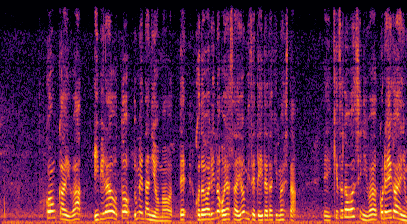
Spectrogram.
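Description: A young woman speaks clearly and brightly into a microphone.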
